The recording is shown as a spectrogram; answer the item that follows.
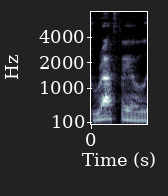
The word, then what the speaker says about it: Raphael: Gabriel you got Gabriel Raphael let me say it right it's Raphael he's in control of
